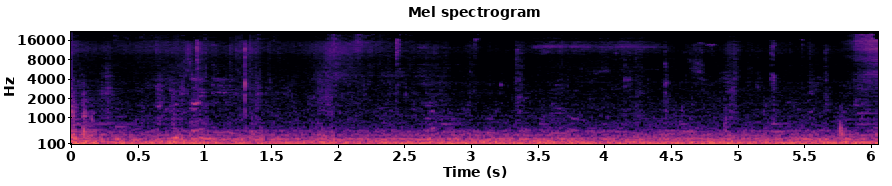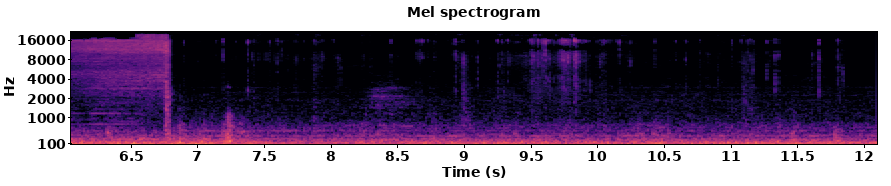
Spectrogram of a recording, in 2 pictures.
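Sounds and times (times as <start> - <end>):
train rumbling: 0.0 - 12.0
hiss: 5.9 - 6.8.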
